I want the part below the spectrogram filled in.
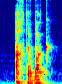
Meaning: a boot, a trunk; a luggage compartment at the back of a car
- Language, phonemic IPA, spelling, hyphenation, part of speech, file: Dutch, /ˈɑx.tərˌbɑk/, achterbak, ach‧ter‧bak, noun, Nl-achterbak.ogg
